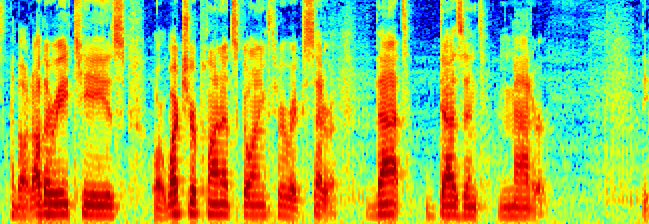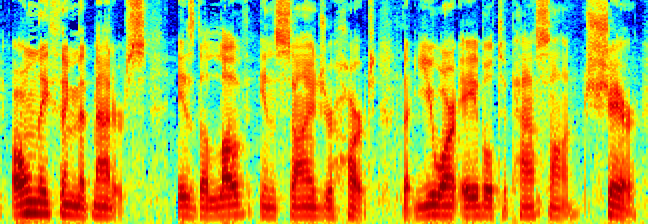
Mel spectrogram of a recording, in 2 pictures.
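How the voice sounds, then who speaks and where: A calm, preachy spirit guide, channeled by a hoarse man, delivers a slow, emphatic teaching in a mid-pitched voice. It speaks for a collective "we", leaning hard on its repeated phrases. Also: lightly acted.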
